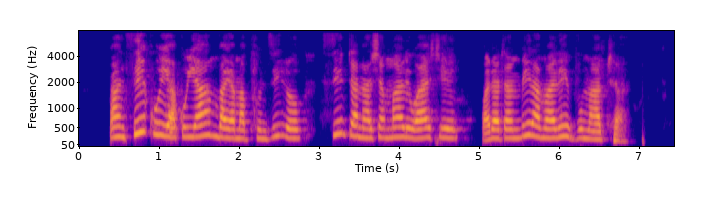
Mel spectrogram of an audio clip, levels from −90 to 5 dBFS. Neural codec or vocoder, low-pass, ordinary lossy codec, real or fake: codec, 16 kHz in and 24 kHz out, 2.2 kbps, FireRedTTS-2 codec; 7.2 kHz; Opus, 64 kbps; fake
